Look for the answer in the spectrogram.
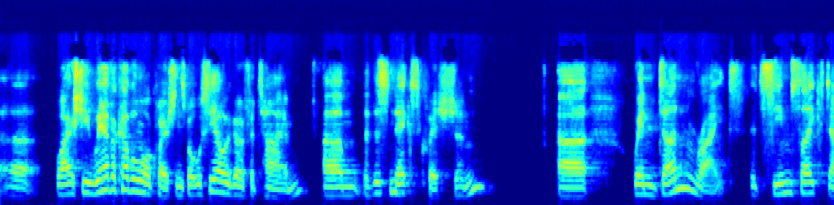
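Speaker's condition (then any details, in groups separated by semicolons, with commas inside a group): No condition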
